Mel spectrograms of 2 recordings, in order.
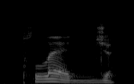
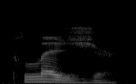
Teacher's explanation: both of these sounds are voiced so make sure your throat's vibrating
